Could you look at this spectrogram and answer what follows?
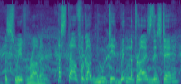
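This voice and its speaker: An actor playing a big, good-humoured, boastful outlaw sidekick in a comedic audio drama, blustering in archaic English. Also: male voice, medium pitch, lively intonation, normal speed, lightly acted. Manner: blustering, theatrical archaic speech.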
